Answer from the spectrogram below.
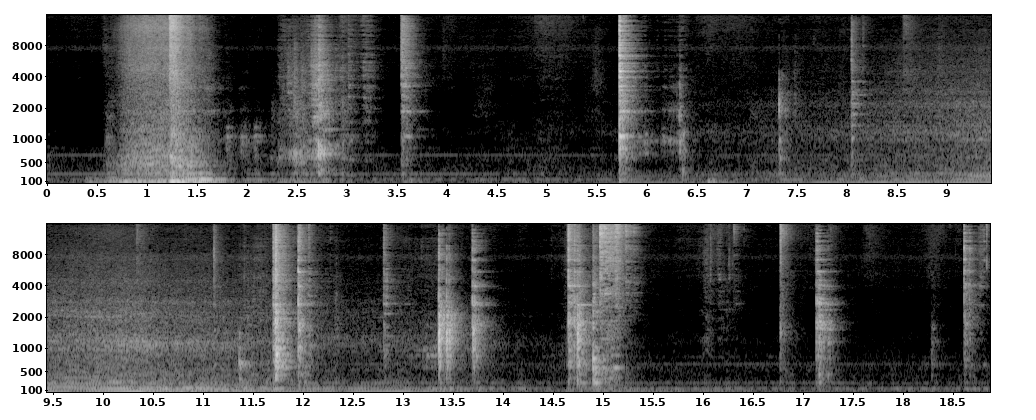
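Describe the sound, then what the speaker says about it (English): A plate is taken out of a kitchen cupboard, with scattered knocks of dishes and cutlery and a cupboard opening and closing in bursts, nearby and fairly loud, with no talking. "take a plate."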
